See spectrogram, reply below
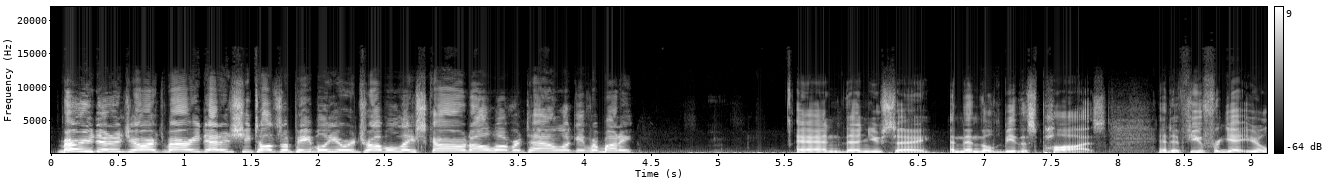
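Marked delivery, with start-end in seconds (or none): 0.1-4.4 put-on high, excited old uncle voice; breathless high-pitched uncle rushing the news; Uncle Billy. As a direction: blurt it out as frantic Uncle Billy. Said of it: "Uncle Billy saying something like".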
